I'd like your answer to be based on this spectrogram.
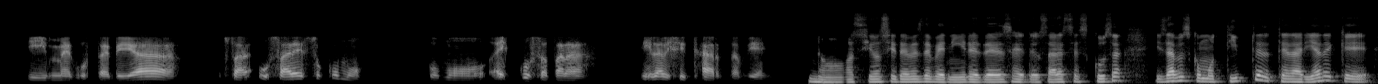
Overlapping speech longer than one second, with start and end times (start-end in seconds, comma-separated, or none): none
